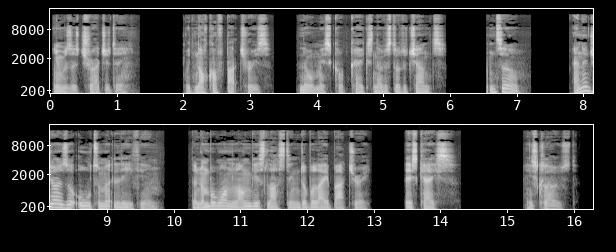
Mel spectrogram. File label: BRITISH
